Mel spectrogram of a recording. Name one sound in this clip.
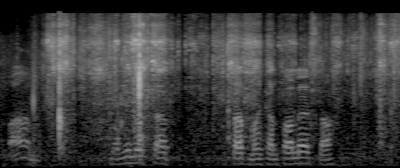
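Plastic bottles rustle and clink as a young man handles them.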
